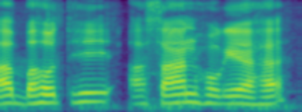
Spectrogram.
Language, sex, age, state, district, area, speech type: Hindi, male, 18-30, Bihar, Muzaffarpur, urban, spontaneous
